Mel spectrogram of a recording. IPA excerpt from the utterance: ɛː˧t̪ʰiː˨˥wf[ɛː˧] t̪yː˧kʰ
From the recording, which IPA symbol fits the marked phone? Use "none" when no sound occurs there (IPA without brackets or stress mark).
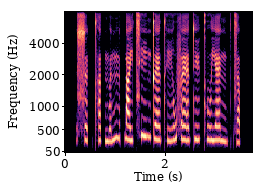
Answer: ɛː˧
